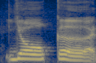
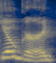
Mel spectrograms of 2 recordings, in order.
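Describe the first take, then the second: First: It is said with a Thai accent. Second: It is said with an English accent.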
